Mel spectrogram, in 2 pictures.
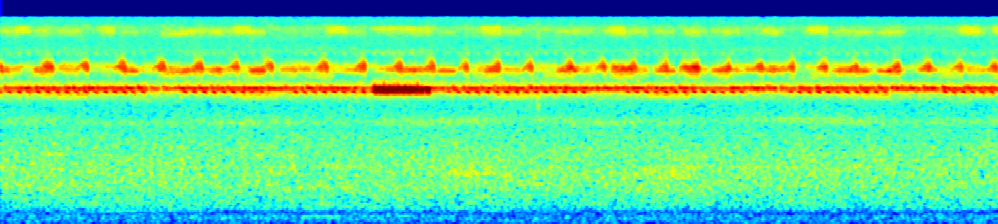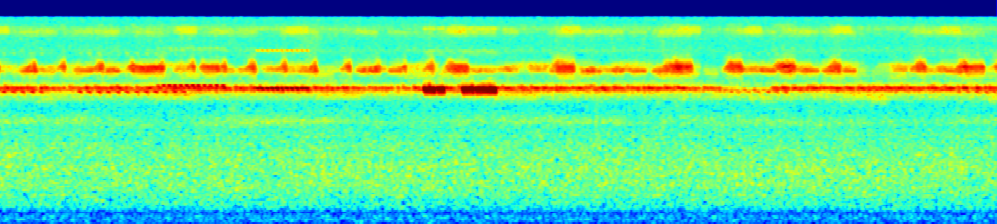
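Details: Night chorus of crickets, a continuous high-pitched ringing trill overlaid with rhythmic pulsed chirps, broken by a few short, brighter trill bursts partway through and again later.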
